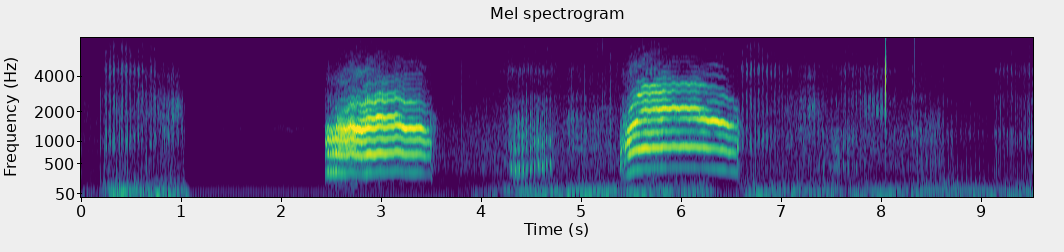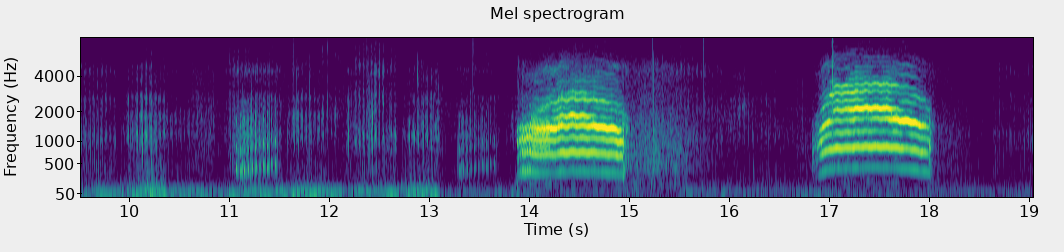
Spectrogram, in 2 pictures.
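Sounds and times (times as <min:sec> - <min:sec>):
cat purring: 0:00.0 - 0:01.2, 0:02.4 - 0:19.0
cat meowing: 0:02.4 - 0:03.6, 0:05.4 - 0:06.6, 0:13.9 - 0:15.0, 0:16.8 - 0:18.1.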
